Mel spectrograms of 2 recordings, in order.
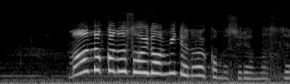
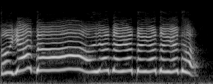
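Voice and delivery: high, loud wail of refusal; panicked, rapid-fire protest; 取り乱した拒否; 4 semitones higher, 5 dB louder than usual. Real, not acted. 娘に意識があると知り動揺. (取り乱して高い声で嫌がる)

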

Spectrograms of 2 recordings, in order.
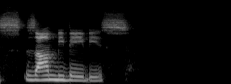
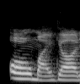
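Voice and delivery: loud, exasperated outburst; 10 dB louder than usual. Real, not acted. Player reacts to a hated Flame Shield, exasperated outburst. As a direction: burst out in disbelief.

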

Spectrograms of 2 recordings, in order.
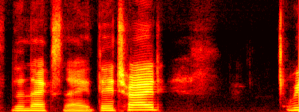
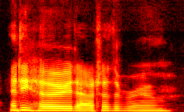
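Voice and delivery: ordinary delivery, nothing marked

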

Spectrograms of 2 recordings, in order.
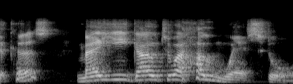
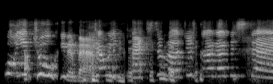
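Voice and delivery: hammed-up crone whine; 13 semitones higher, 3 dB quieter, faster than usual. Crone character protests, high voice.

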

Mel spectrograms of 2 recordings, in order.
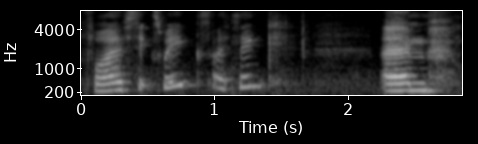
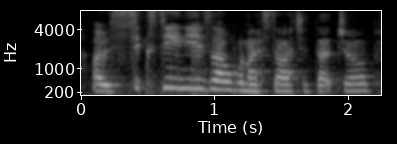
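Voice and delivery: ordinary talk, nothing marked

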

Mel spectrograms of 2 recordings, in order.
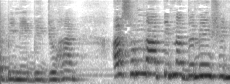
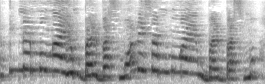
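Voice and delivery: fast scolding; 7 semitones higher, faster than usual. Real, not acted. Scolding the actor.

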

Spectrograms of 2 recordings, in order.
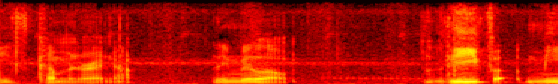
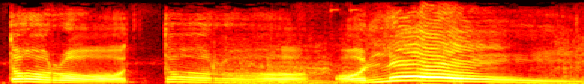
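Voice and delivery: loud bullfighter cry, rising to a shout; playful high matador holler; mock matador call; 9 semitones higher, 15 dB louder, much slower than usual. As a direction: call the bull, then whoop on ole. Plays matador dodging game enemy.

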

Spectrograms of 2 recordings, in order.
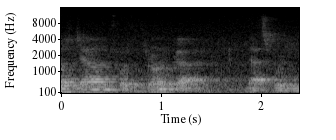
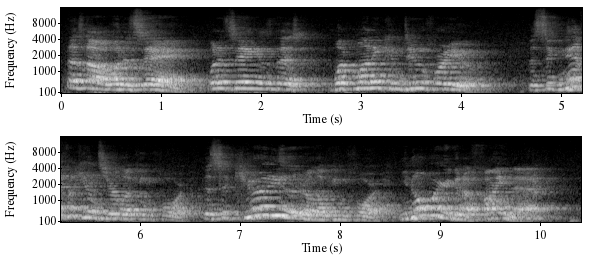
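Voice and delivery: much higher and louder impassioned preaching; full-force preaching; 13 semitones higher, 10 dB louder than usual. Acted.

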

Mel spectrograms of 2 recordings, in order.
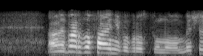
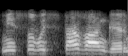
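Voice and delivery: town name spelled out slowly and louder; slow, clear radio call; 5 dB louder, slower than usual. Real, not acted. Radio operator repeating his town slowly for a distant station. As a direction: say Stavanger slowly so the far station catches it.

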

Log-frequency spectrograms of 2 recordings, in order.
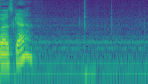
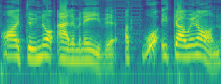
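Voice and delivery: raised, emphatic disbelieving exclamation; loud disbelief; 3 semitones higher, 8 dB louder than usual. Real, not acted. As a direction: stretch it out in loud amazement. Amazed exclamation during game.

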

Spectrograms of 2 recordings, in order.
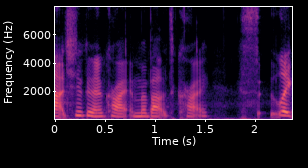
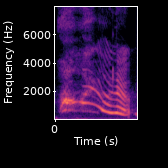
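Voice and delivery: surprised squeal; 4 dB louder than usual. Real, not acted. Sudden shock at an item.

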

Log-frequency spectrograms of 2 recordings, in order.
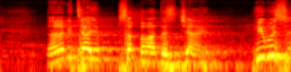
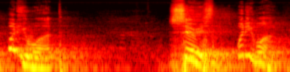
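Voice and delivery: unimpressed; 3 semitones lower, 5 dB quieter, faster than usual. Acted. Great Spirit weary of argument.

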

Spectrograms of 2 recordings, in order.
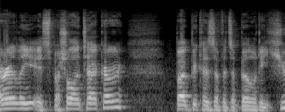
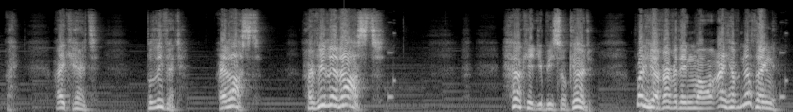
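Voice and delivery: rising wail of defeat, then fast; distraught villain; 9 semitones higher, 8 dB louder than usual. Acted. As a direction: break down after losing. Defeated reflection voice.

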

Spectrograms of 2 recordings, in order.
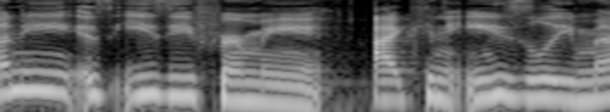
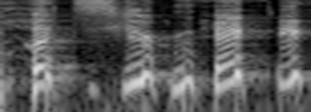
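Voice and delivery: laughing; 6 semitones higher than usual. Real, not acted. Reading text, breaking into laughter.

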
